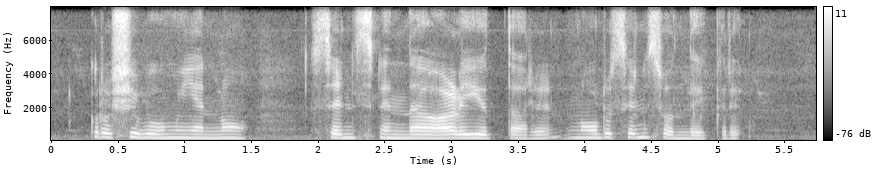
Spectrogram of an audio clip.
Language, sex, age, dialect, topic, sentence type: Kannada, female, 18-24, Central, agriculture, statement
